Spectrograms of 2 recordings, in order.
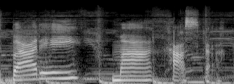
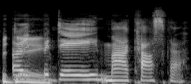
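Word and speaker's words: Bde Maka Ska: It's Bade Makaska. Kaska, right? – I thought it was Bade. – It is Bade. – Bade Makaska. All right, okay.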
